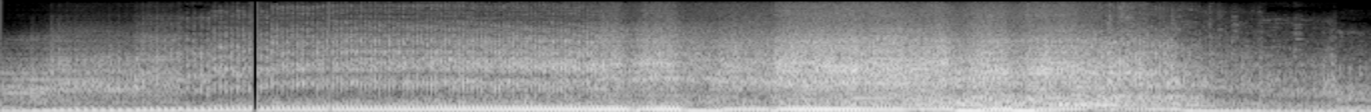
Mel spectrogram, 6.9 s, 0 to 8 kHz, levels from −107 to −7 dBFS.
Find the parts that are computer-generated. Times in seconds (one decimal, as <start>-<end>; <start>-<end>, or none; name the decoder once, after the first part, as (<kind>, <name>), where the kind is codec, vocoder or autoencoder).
0.0-0.9 (autoencoder, DAC-VAE); 3.0-5.5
